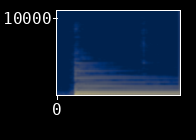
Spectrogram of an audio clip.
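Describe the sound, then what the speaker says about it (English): A single open G string plucked on a guitar, one clean close note that rings out steadily without fading much. "After that you play the open G string"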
